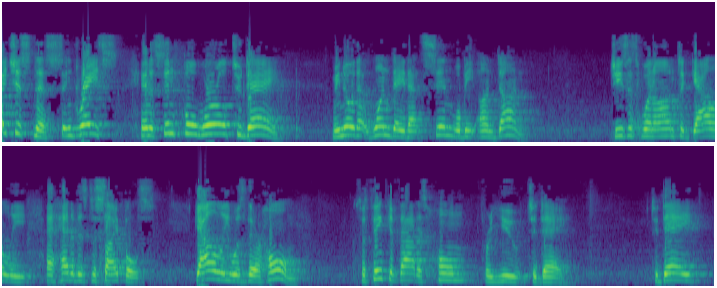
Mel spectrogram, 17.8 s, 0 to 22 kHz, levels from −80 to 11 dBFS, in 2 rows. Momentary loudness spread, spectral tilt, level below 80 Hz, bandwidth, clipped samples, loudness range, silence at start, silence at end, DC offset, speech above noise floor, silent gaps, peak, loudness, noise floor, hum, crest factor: 10 LU; -4 dB/octave; -56 dBFS; 8.6 kHz; under 0.1%; 5 LU; 0 s; 0.1 s; under 0.1%; 34 dB; none; 0 dBFS; -14 LUFS; -48 dBFS; none; 16 dB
